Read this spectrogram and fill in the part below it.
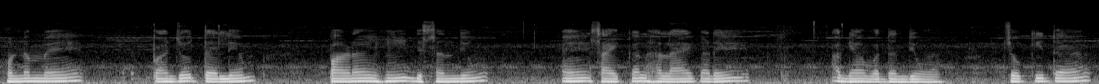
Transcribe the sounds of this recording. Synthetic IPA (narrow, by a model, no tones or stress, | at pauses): hʊnəmẽ | pɐ̃ɦɪ̃ɲd͡ʑot̪ɐɦliːm | paːɽ̃ə̃ɦĩɗɪsə̃nd̪ijũ | ɛ̃ːsaːɪkəlɦɐlaːɪkɐɾe | ɐɡijãʋɐd̪ʱə̃nd̪ijũ | t͡ɕʰoːkit̪ɐ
